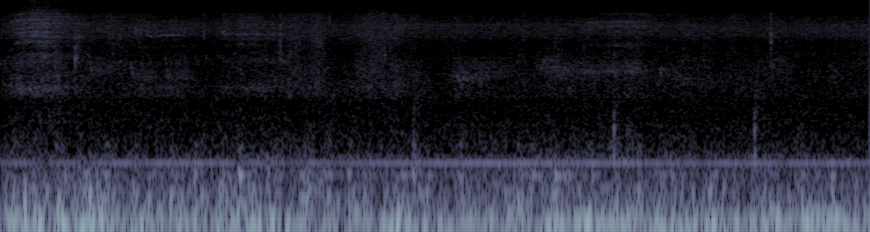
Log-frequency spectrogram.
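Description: Steady low rumble of wind and movement on the camera's microphone while a man wades through a shallow river in chest waders.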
